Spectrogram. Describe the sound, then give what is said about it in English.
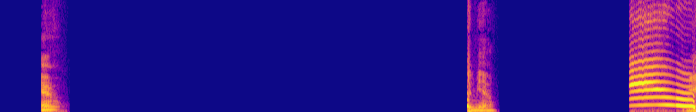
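A cat meows three times with long silences between them. The first two calls are short, and the last is longer and stronger, with a drawn-out, wavering tone. “Hello, cat.”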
